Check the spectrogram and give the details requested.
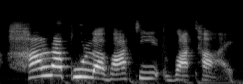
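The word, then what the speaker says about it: Halapoulivaati Vaitai: On the offensive side of free agency, they signed Halapulavati Vatai. Yes, I pronounced that correctly.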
